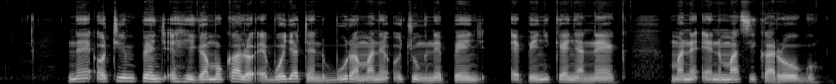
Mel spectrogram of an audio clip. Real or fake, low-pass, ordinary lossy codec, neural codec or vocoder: fake; none; none; vocoder, 44.1 kHz, 128 mel bands every 256 samples, BigVGAN v2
